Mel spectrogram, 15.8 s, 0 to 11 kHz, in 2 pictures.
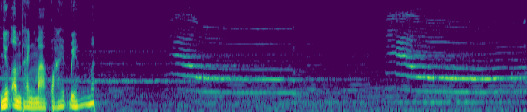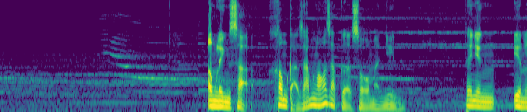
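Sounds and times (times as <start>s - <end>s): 
speech: 0.0s - 1.6s, 11.0s - 14.1s, 14.9s - 15.8s
cat meowing: 2.5s - 4.7s, 5.8s - 8.1s, 9.4s - 10.9s, 11.6s - 14.3s.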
